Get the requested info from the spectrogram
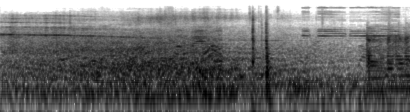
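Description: Busy airport-front ambience: a haze of traffic and crowd noise with a faint high jet whine slowly falling in pitch. Two sharp clicks come a little past the middle, and music comes in near the end.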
